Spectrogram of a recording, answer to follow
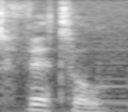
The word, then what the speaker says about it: victual: Though the difference seems little, we say actual, but victual.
